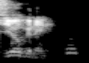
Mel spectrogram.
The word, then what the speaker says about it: Sjögren: Profe, es que cuando tú hablabas de un síndrome de, no sé cómo se pronuncia, Sjögren. Es Sjögren. Exacto.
